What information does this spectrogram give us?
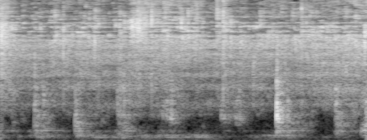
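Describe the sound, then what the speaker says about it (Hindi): Onions and green chillies fry on a high flame, crackling and sizzling continuously, with repeated scraping bursts as the pan is stirred. "तेज़ फ्लेम के ऊपर आपने इसको पकाना है।"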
